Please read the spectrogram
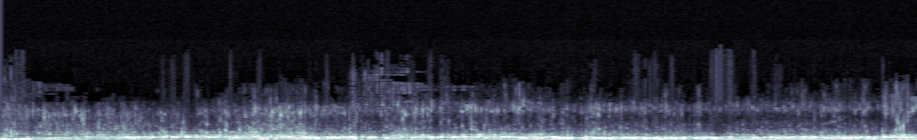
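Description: Underwater recording of bottlenose dolphins: a steady watery rush with wavering, moaning vocal tones running through it, continuous for several seconds and fairly loud, with no talking.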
